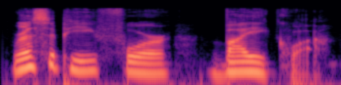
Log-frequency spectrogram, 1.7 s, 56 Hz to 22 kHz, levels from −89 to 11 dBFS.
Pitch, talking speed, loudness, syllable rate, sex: 145 Hz, 105 wpm, -19 LUFS, 4.8 syllables/s, male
